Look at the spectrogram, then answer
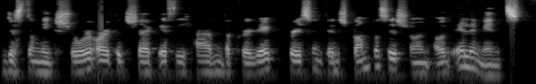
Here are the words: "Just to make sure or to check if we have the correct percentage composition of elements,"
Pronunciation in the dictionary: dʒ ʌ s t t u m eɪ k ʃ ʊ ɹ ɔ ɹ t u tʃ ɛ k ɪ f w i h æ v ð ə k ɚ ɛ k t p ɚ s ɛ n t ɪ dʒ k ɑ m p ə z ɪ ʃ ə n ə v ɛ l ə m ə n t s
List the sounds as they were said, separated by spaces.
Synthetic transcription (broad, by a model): dʒ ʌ s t t u m eɪ k ʃ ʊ ɹ ɔ ɹ t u tʃ ɛ k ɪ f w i h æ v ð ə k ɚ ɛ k t p ɚ s ɛ n t ɪ dʒ k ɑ m p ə s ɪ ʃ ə n ə v ɛ l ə m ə n t s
